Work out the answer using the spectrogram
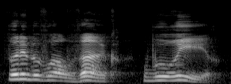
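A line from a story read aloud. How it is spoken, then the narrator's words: Exclaimed. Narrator (French): s'écria alors Pierrot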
